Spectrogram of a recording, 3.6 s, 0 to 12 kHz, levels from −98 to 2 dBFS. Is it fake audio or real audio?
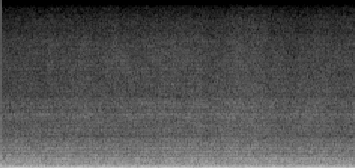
real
